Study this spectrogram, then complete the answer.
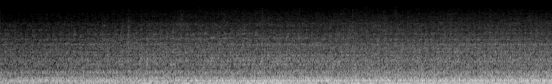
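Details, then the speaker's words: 1962 Cadillac Sedan DeVille with a Jetaway automatic, pulled from a desert, after diagnosis: steady low engine drone rising gently under load, no flare or clunk; shifts slow but all gears work, normal shifting. "all right you ready yeah feel it yeah kind slow but it doesn't yeah it goes all the gears are working working I'm satisfied"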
